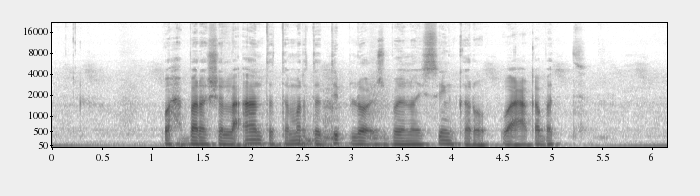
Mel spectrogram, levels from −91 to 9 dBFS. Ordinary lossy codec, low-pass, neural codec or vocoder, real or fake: none; none; none; real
